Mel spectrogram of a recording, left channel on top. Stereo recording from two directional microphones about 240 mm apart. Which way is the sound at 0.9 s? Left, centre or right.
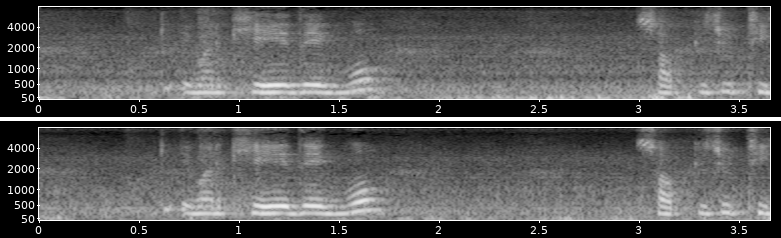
Centre.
